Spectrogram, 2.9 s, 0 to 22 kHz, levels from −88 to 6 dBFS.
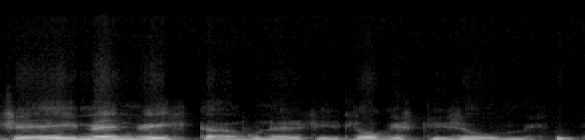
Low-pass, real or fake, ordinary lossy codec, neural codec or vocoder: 19.8 kHz; fake; none; vocoder, 44.1 kHz, 128 mel bands every 512 samples, BigVGAN v2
